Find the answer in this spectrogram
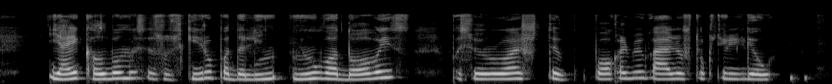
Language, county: Lithuanian, Klaipėda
